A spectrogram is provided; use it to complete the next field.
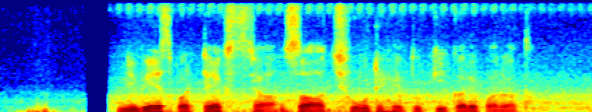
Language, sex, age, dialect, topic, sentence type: Maithili, male, 31-35, Southern/Standard, banking, question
